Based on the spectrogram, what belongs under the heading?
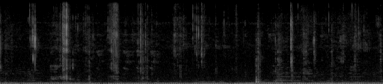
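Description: Close-up chewing and crunching of grilled chicken feet: many short wet clicks and crackles, the loudest two early on, over a steady low hum.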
